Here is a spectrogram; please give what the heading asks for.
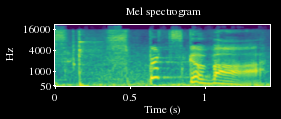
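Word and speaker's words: Spritzgebäck: and from the name for spice cookies is spritz kava it's like - spelled spritz ge back so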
